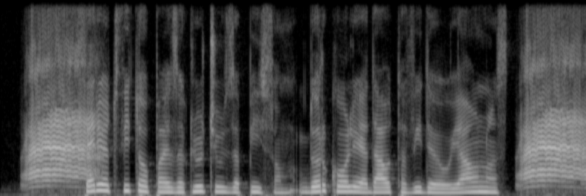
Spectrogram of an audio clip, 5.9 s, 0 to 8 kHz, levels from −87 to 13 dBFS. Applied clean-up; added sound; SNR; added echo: none; Meow; 3 dB; none.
